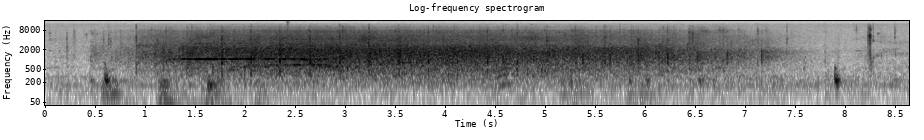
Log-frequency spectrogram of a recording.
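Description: Audience applauding, faint and distant. It swells in about a second in and dies away near the end, with a single light knock at the very end.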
